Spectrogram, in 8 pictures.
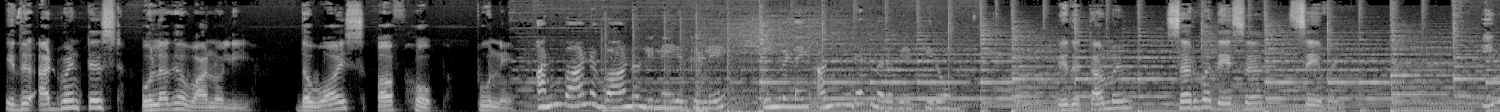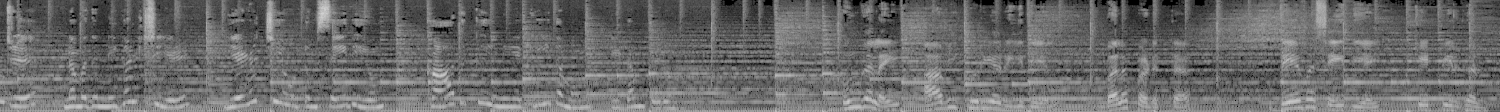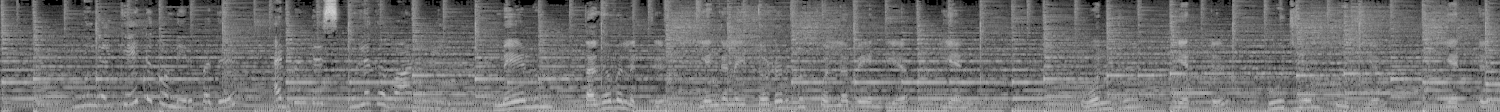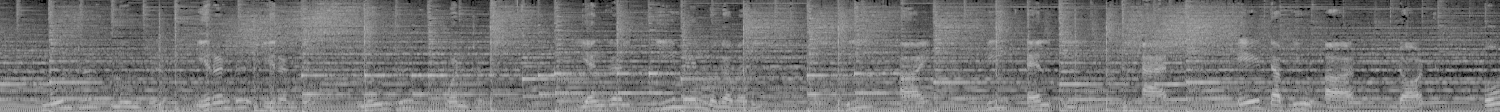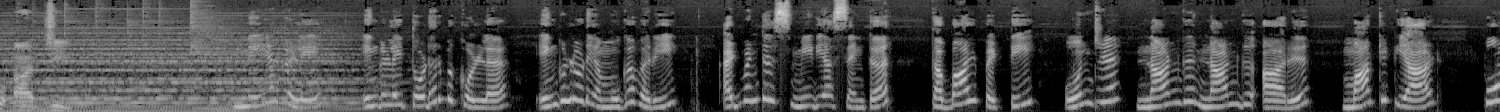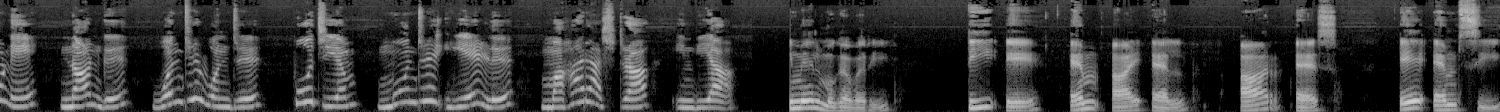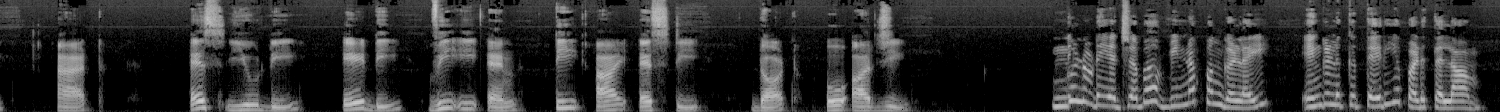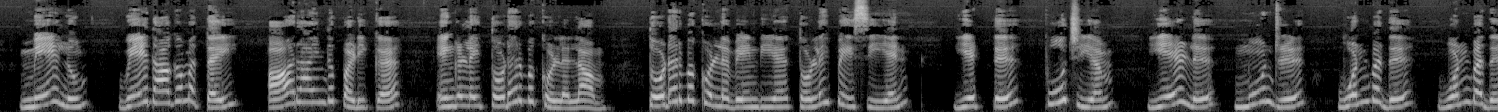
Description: Tamil radio program from Adventist World Radio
